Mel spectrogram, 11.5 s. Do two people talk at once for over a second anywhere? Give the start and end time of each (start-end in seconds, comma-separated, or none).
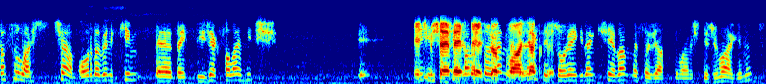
6.2-8.4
